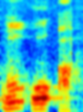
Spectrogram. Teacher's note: 우보다 오는 입이 벌어진다. 그리고 거기서 아는 더 벌어진다.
